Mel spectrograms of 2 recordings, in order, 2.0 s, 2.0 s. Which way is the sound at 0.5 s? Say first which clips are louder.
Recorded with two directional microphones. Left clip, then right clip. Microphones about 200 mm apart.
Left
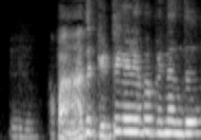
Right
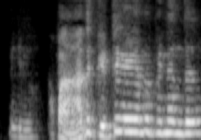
Even; 20° right (ahead or behind).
